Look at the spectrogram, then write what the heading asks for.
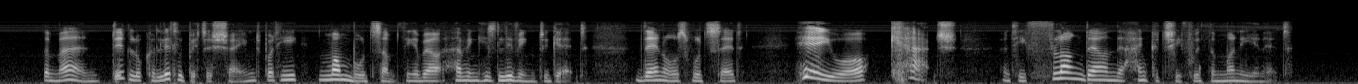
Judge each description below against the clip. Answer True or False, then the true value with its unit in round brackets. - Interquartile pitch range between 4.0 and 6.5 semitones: True (4.6 semitones)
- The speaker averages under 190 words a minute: True (160 wpm)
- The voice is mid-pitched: True (175 Hz)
